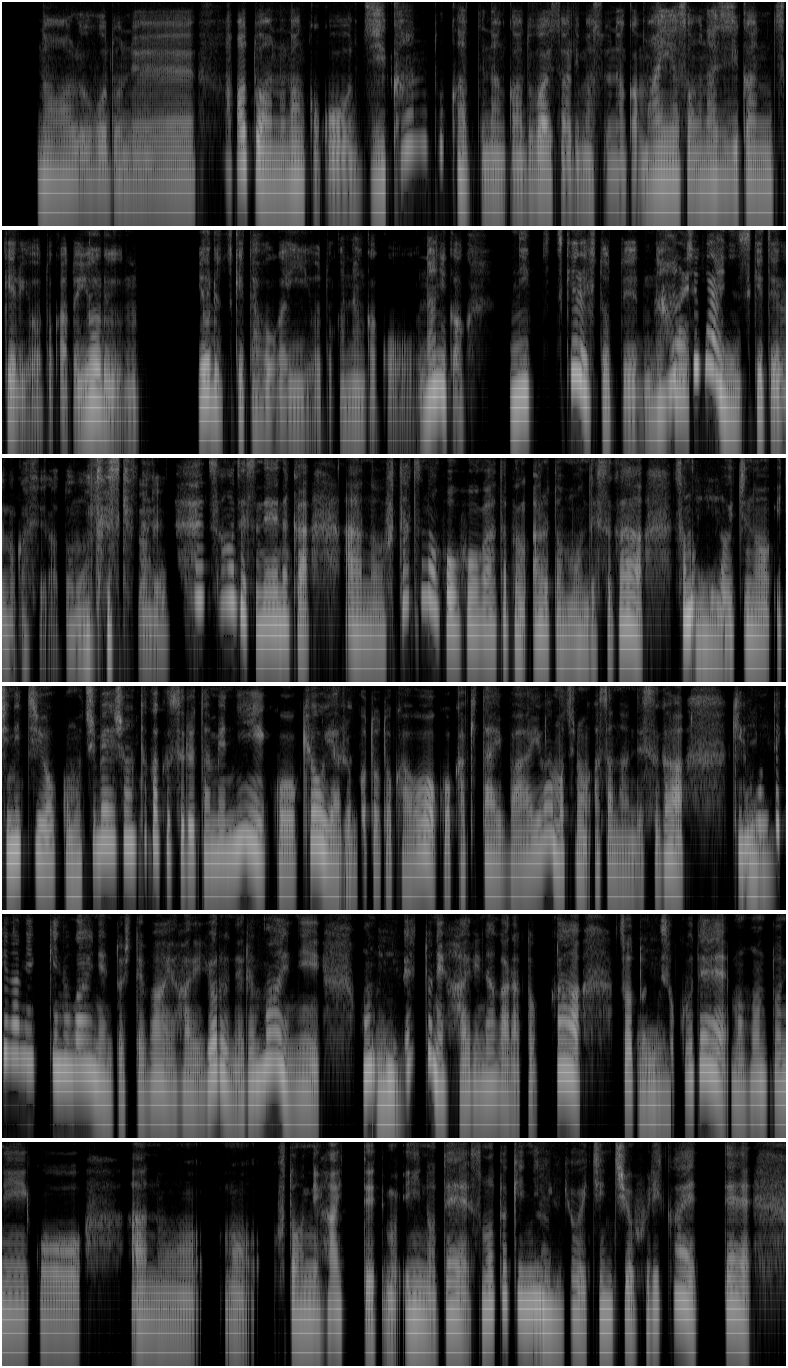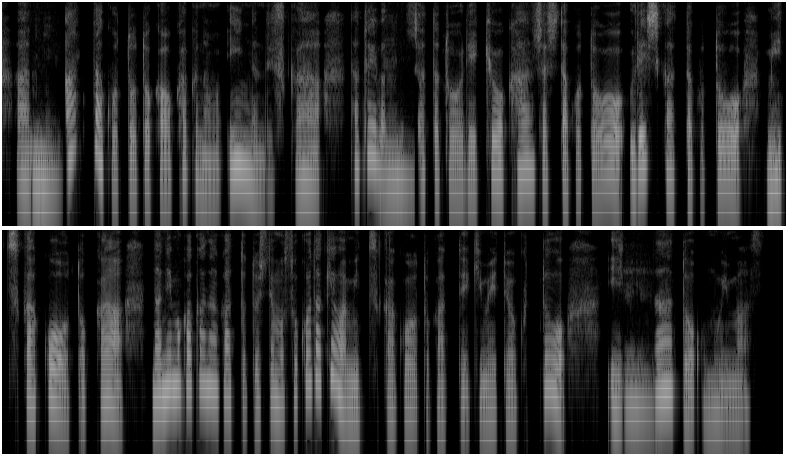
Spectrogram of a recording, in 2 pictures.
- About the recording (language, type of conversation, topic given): Japanese, advice, 簡単な行動を習慣として定着させるには、どこから始めればいいですか？
- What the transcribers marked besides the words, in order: laughing while speaking: "思うんですけどね"; giggle; other background noise; unintelligible speech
